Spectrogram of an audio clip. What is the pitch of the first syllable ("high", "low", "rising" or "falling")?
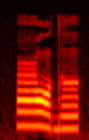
falling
